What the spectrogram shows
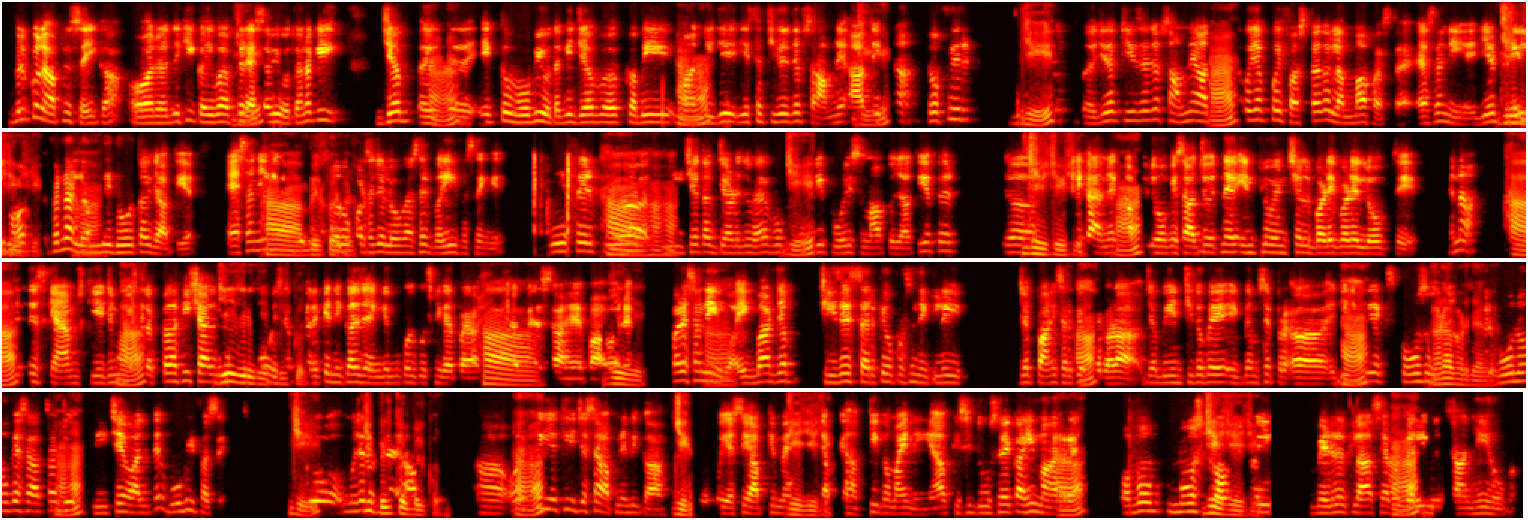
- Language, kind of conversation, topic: Hindi, unstructured, आपको क्या लगता है कि भ्रष्टाचार पर सख्त कदम क्यों नहीं उठाए जाते?
- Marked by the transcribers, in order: other background noise; distorted speech; unintelligible speech; in English: "ट्रेल"; in English: "इन्फ्लुएंशल"; in English: "स्कैम्स"; in English: "पावर"; in English: "एक्सपोज़"; in English: "मोस्ट"; in English: "मिडल क्लास"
